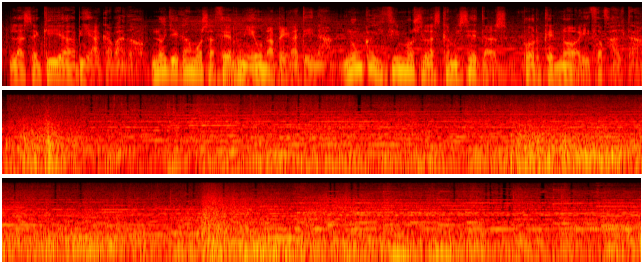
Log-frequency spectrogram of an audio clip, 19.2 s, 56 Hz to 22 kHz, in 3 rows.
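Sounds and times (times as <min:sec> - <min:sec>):
speech: 0:00.1 - 0:07.2
low rolls of thunder rumbling: 0:06.4 - 0:19.1
steady rain pouring down: 0:06.4 - 0:19.1.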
